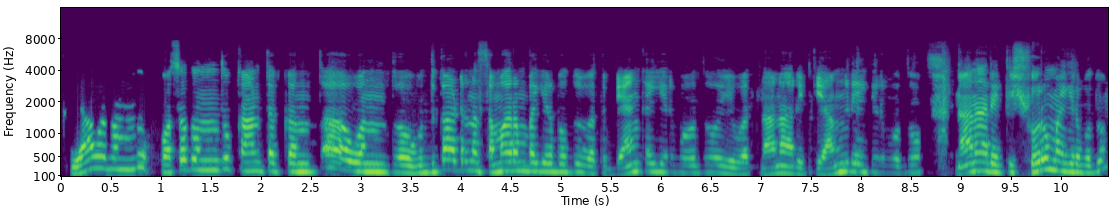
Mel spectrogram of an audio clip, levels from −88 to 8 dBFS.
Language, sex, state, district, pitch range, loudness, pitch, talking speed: Kannada, male, Karnataka, Bijapur, 165-205 Hz, -15 LUFS, 175 Hz, 115 wpm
